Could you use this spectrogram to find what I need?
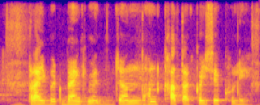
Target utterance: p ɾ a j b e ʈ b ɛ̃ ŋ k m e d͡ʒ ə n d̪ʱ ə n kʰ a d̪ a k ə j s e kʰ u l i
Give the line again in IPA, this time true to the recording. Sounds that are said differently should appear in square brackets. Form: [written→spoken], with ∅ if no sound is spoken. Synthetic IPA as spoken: p ɾ a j b e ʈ b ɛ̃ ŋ k m e d͡ʒ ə n d̪ʱ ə n kʰ a [d̪→t̪] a k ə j s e kʰ u l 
